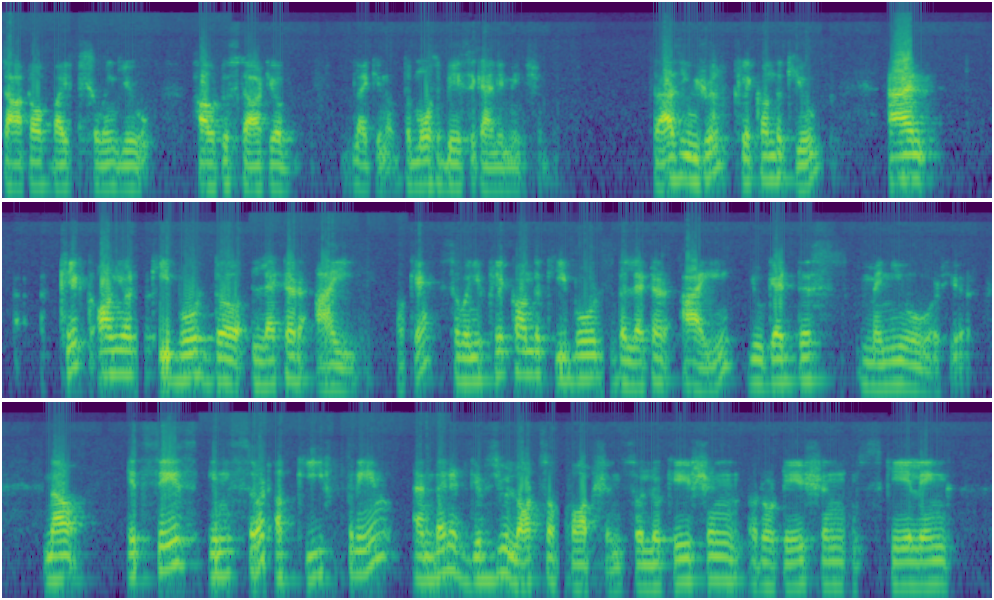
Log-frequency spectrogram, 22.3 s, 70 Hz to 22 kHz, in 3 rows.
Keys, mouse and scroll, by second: 2.2 a, 13.0 i, 14.2 click.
